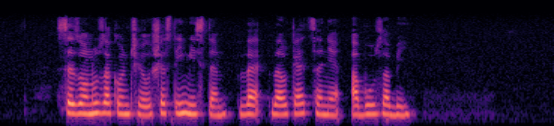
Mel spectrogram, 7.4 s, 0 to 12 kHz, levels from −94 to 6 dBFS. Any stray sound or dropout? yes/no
no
